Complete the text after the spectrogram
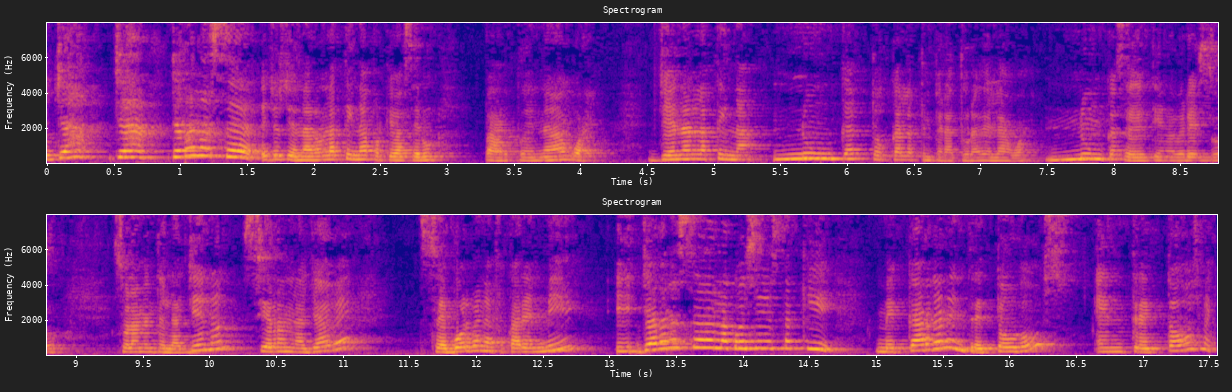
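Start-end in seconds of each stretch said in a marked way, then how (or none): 0.0-1.6 high, loud retold exclamation; urgent announcement. Attendant alerts the room during labour, high urgent call. 13.2-14.9 high, loud retold call-out; urgent announcement. Attendant announces the baby's head, high urgent shout.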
